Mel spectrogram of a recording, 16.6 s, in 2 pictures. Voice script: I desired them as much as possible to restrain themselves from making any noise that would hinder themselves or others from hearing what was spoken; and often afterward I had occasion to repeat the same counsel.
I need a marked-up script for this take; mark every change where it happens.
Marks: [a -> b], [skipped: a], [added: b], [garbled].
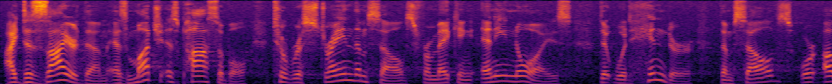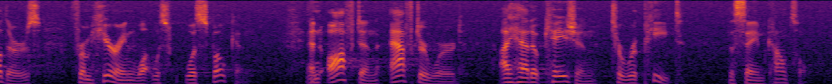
I desired them as much as possible to restrain themselves from making any noise that would hinder themselves or others from hearing what was [added: was] spoken; and often afterward I had occasion to repeat the same counsel.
